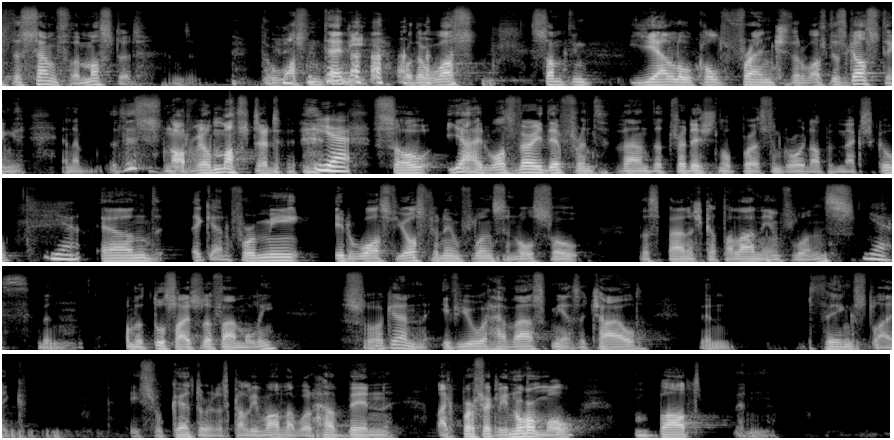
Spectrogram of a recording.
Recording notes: LIVE at Samhain Festival 2022. Recorded this special live episode in Kells Courthouse, Tourism and Cultural Hub at Samhain Festival 2022. Before a live audience.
